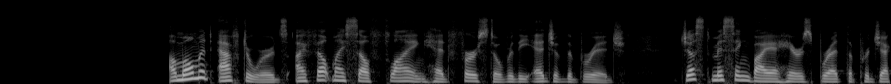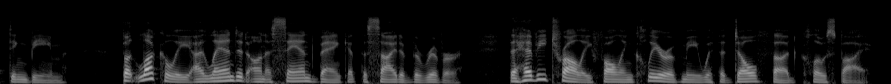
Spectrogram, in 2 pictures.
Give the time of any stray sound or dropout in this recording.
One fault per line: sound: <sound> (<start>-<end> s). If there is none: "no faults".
no faults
